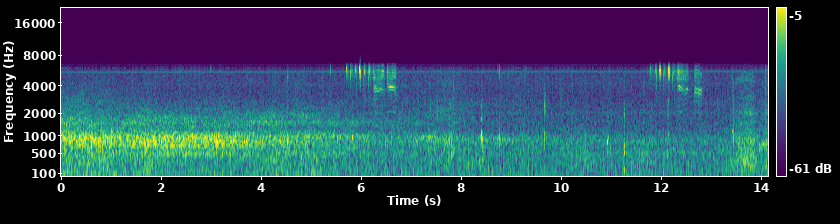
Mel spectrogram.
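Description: Chickadee calling twice, about six seconds in and again about twelve seconds in: each time a quick run of high notes followed by a few lower notes, over faint background hiss.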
